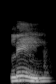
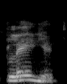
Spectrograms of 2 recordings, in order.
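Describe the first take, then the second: First: The ending is a short t sound only. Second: The ending is an extra separate syllable. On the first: The speaker calls it right. "se pronuncian como si todos terminaran con T" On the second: The speaker calls it wrong. "no es play it"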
